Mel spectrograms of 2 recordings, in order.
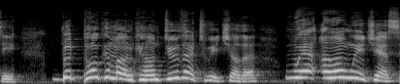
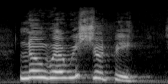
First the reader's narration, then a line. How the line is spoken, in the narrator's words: sobbed Jesse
